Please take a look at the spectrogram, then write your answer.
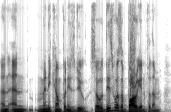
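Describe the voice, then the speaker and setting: In a very clean recording with a silent background, a man with a Swedish accent speaks at a moderate pace and medium pitch, with ordinary pitch variation. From Sweden, Helsingborg. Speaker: YouTuber, career coach. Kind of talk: storytime monologue. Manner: halting, many fillers and repeats.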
